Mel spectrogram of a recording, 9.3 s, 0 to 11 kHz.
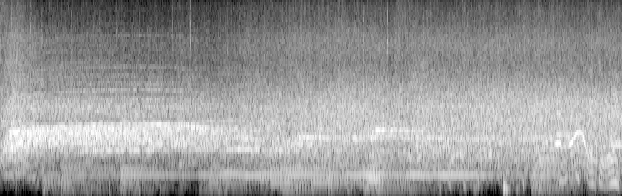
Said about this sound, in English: Those of us who think that Casper won this 30-second recap, please clap now.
